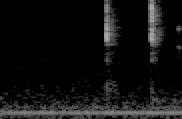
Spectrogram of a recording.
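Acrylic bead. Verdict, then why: Fake. A bead from a jewelry lot that looks like lapis is tapped three times, giving short, dull, matte clicks with almost no ring over a low steady hum. The sound marks it as acrylic rather than glass or natural stone.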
